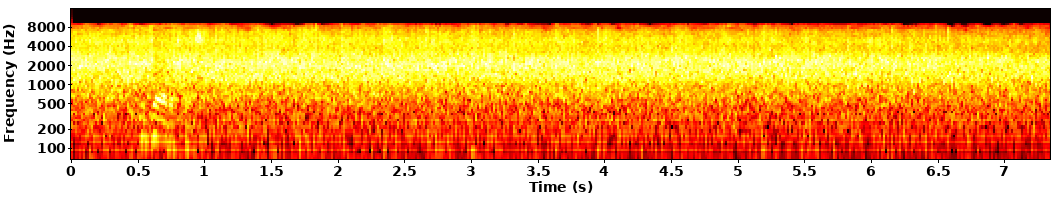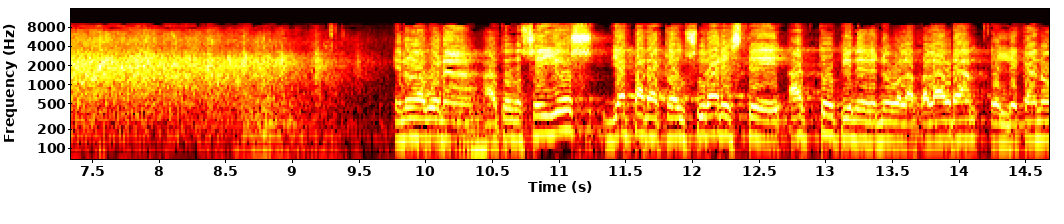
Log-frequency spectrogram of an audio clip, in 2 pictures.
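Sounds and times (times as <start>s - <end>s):
audience applause: 0.0s - 9.7s
speech: 0.6s - 1.2s, 9.8s - 14.6s.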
